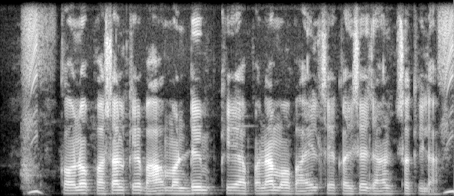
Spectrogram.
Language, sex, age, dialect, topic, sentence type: Bhojpuri, male, 18-24, Western, agriculture, question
